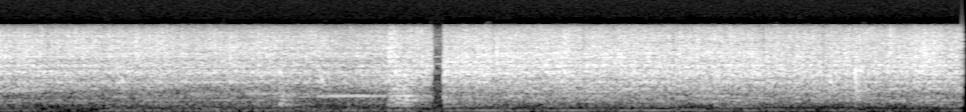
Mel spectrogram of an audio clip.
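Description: Raw bone-in chicken pieces and onions sizzling in hot oil in a nonstick pan, stirred with a wooden spatula. The hiss is steady and briefly cuts out about two seconds in.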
